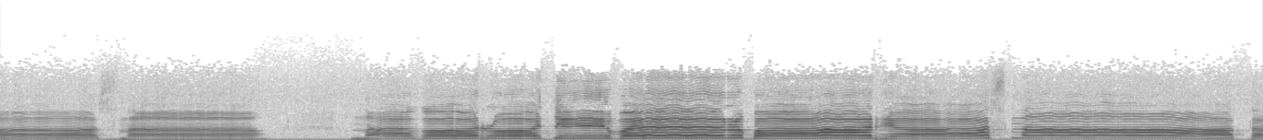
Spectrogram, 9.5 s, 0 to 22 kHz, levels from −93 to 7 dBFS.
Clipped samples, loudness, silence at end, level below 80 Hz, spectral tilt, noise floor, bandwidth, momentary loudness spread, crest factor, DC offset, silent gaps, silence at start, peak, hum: under 0.1%; -30 LUFS; 0 s; -58 dBFS; -2 dB/octave; -52 dBFS; 14 kHz; 11 LU; 16 dB; under 0.1%; none; 0 s; -16 dBFS; none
